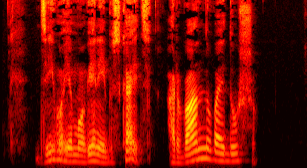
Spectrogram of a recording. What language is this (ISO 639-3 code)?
lav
